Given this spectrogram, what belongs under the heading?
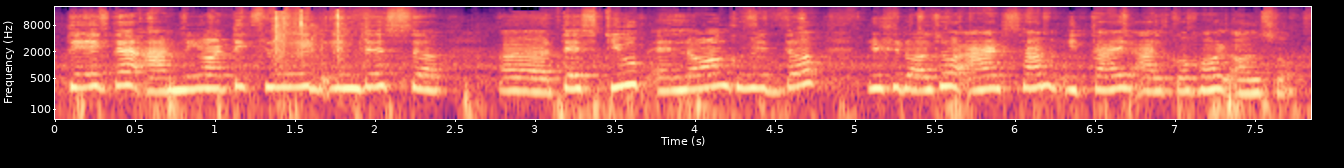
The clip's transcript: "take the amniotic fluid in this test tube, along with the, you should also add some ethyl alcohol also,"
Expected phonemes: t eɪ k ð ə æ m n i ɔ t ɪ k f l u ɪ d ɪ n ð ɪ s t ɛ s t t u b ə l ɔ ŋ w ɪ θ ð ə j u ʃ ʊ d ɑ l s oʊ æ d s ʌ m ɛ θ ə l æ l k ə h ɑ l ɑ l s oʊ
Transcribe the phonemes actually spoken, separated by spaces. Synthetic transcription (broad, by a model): t eɪ k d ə æ m n i ɔ t ɪ k f l u ɪ d ɪ n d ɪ s t ɛ s t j u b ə l ɔ ŋ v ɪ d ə j u ʃ ʊ d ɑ l s oʊ æ d s ʌ m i t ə l æ l k ə h ɑ l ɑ l s oʊ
